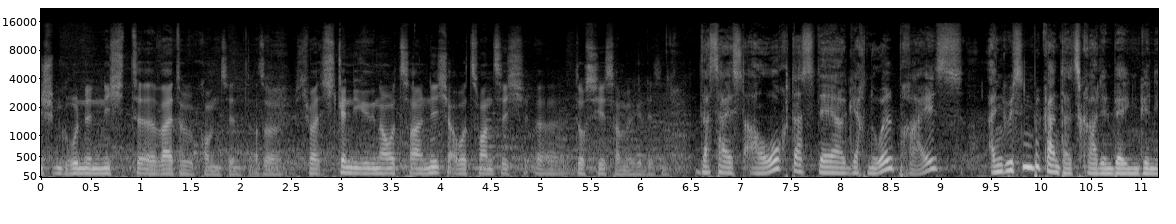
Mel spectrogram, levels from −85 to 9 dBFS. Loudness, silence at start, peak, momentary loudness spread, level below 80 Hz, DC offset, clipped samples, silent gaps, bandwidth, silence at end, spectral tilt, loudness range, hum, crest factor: -23 LUFS; 0 s; -6 dBFS; 13 LU; -44 dBFS; under 0.1%; under 0.1%; none; 15.5 kHz; 0 s; -6 dB/octave; 6 LU; none; 18 dB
